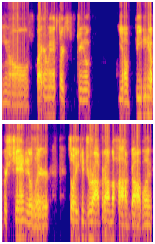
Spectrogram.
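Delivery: ordinary talk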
